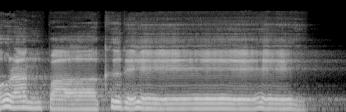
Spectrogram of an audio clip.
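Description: A solo voice singing a Bengali Islamic song (gojol): a short gliding phrase, then one long held note with vibrato that fades out near the end.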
